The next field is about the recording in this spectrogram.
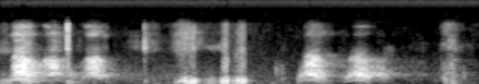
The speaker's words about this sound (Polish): No, psy szczekają dookoła, trzeba się pilnować. Niektórzy na ogrodzeniu. Uwaga, pies, ale bramka otwarta.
